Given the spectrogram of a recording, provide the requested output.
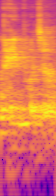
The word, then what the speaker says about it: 페이퍼: 빼빠가 아니고 페이퍼죠. 샌드페이퍼. 일본식 발음이 이제 빼빠잖아요.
